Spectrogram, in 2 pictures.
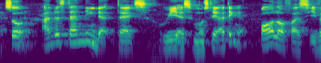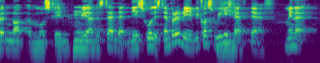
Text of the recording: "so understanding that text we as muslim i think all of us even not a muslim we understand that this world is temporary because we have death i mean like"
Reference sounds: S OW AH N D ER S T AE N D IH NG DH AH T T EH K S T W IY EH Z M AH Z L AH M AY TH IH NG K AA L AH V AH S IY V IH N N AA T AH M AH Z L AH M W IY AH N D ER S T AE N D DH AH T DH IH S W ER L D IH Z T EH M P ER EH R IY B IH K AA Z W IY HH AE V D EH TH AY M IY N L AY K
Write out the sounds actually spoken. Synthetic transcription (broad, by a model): S OW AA N D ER S T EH N D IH NG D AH T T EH K S W IY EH S M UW S L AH M AY T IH NG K AA L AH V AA S IY V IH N N AA T AH M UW S L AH M W IY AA N D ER S T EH N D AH T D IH S W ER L IH S T EH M P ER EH R IY B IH K AA S W IY HH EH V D EH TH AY M IY N L AY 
